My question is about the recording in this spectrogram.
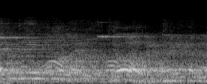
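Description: Echoing voices of volleyball players in a sports hall, a ball bouncing once on the hard court floor right at the start, and short high squeaks that fit shoes on the court.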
